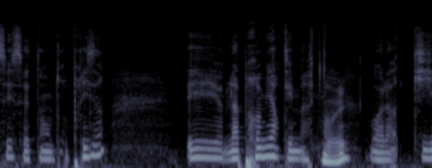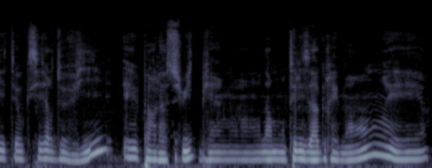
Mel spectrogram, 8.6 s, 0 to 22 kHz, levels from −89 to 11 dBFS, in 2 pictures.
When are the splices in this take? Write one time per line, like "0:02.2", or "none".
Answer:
0:02.2
0:02.8
0:03.1
0:04.0
0:05.7
0:06.3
